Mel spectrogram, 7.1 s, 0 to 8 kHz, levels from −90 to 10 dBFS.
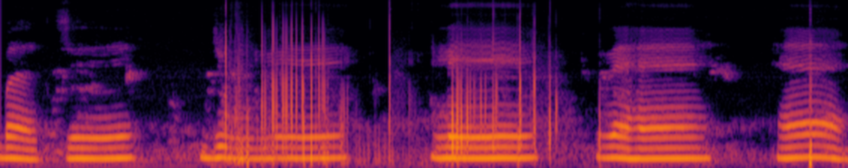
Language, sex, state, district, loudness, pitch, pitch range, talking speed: Hindi, female, Punjab, Fazilka, -21 LUFS, 185 Hz, 180-195 Hz, 40 wpm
